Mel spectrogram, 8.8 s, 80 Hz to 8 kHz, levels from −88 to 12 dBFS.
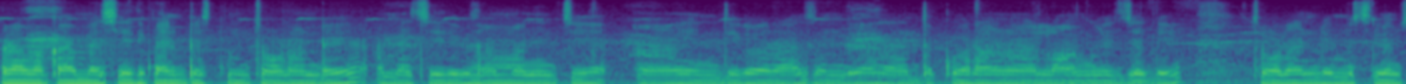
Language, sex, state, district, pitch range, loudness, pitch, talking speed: Telugu, male, Andhra Pradesh, Manyam, 105-115 Hz, -20 LUFS, 110 Hz, 135 wpm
